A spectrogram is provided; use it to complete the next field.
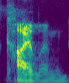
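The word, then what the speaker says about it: Kilen: It's Kylen, K-I-L-E-N, just like it's spelled, sounds.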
